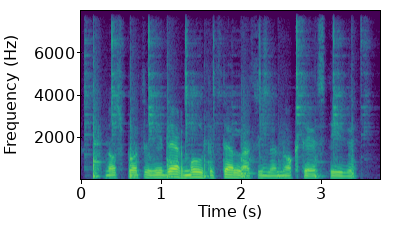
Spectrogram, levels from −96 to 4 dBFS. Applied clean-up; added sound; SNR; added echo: neural mask model RNNoise.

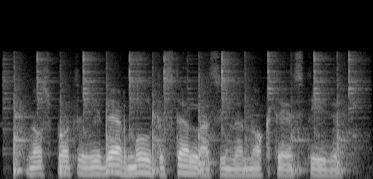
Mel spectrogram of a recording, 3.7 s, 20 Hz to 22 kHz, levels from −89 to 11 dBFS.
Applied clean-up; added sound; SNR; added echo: none; Drum kit; 10 dB; none.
